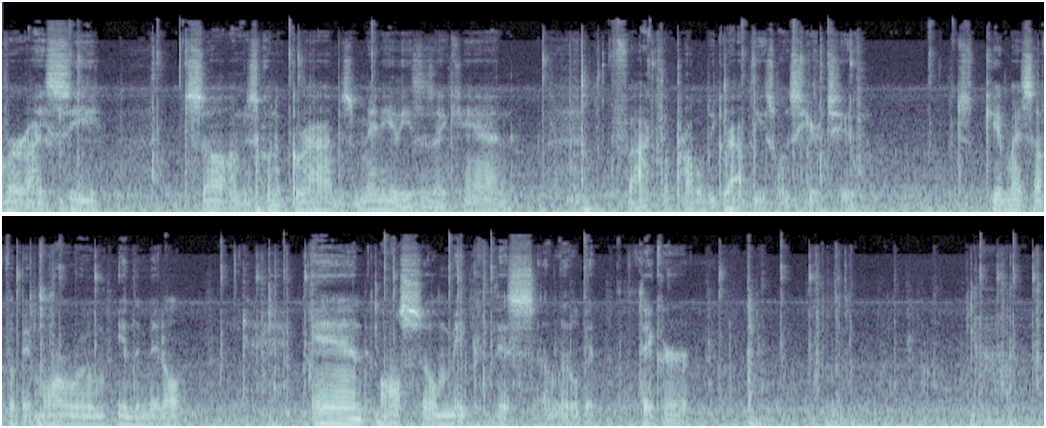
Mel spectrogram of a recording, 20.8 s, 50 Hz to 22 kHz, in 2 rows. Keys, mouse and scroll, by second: 0.6 alt+shift+click, 1.5 middle click, 2.8 alt+shift+click, 3.6 click, 5.8 ctrl+z, 6.1 middle click, 7.3 alt+shift+click, 7.9 alt+shift+click, 8.2 middle click, 9.2 click, 10.8 alt+a, 10.9 middle click, 11.8-12.4 scroll up 1, 12.6 middle click, 13.2 shift+middle click, 14.2 alt+shift+click, 14.9 alt+shift+click, 15.2 middle click, 16.2 click, 17.8 Tab, 18.1 middle click, 18.7 alt+a, 18.9-20.0 scroll down 7, 20.1 shift+middle click, 20.5 middle click.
